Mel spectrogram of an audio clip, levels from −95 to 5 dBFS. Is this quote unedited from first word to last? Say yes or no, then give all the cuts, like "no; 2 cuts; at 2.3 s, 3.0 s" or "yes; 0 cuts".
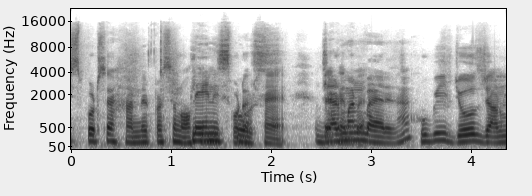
yes; 0 cuts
